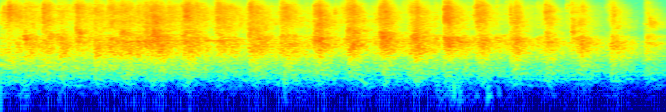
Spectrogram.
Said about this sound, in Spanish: Dele otra vez palmas al Rey.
